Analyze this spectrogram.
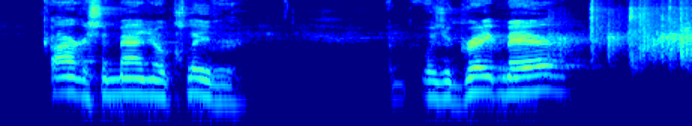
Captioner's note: applause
